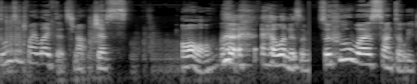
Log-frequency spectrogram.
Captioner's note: chuckles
